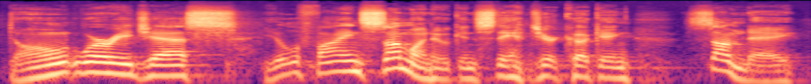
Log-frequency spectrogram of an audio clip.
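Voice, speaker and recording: A man's voice: mid-range voice, very animated, takes it slowly, a bit bright. An actor playing a cocky, scheming male smuggler boss with a sardonic, wisecracking delivery in a comic radio play. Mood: wry.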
